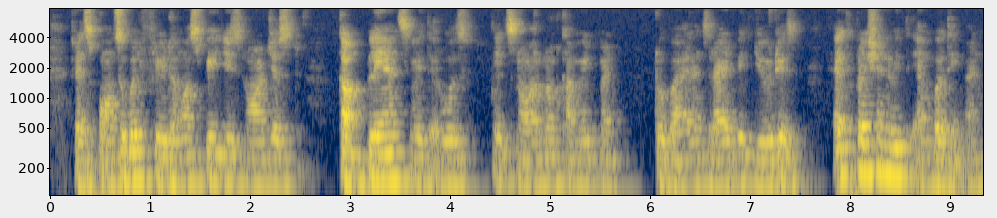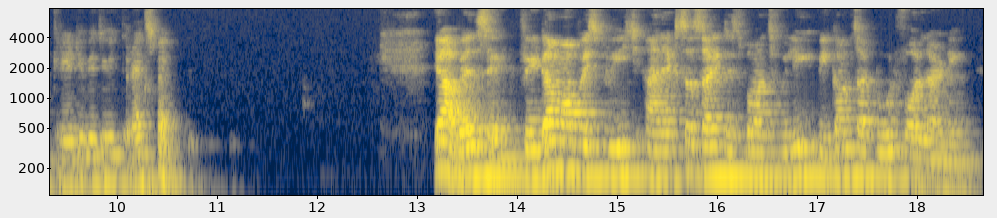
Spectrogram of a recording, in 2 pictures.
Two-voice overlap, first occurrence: none

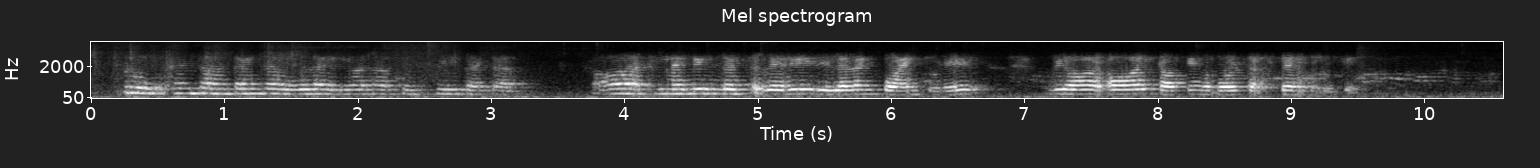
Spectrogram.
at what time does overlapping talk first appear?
4 s

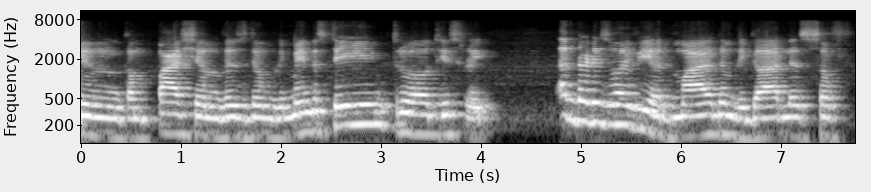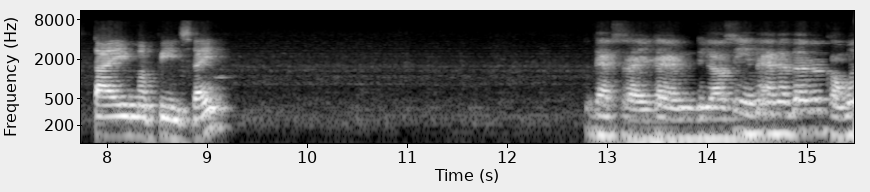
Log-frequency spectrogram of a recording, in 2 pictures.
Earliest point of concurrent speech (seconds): none

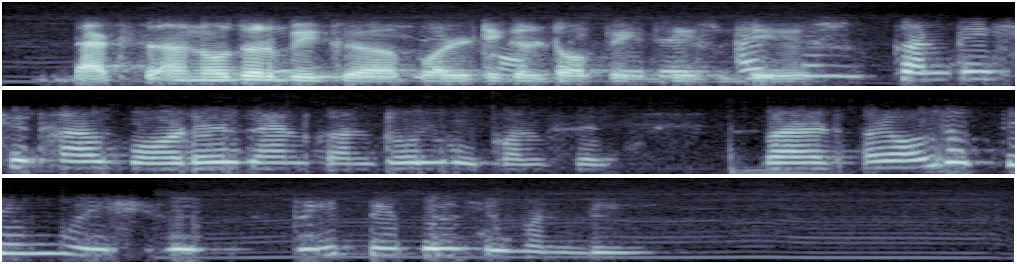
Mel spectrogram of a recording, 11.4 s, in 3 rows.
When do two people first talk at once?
1 s

